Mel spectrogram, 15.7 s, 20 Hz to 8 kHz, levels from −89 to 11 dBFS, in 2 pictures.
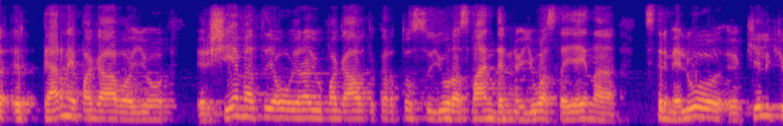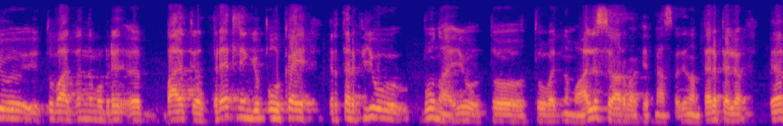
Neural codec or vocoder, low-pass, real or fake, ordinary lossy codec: none; 7.2 kHz; real; AAC, 48 kbps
